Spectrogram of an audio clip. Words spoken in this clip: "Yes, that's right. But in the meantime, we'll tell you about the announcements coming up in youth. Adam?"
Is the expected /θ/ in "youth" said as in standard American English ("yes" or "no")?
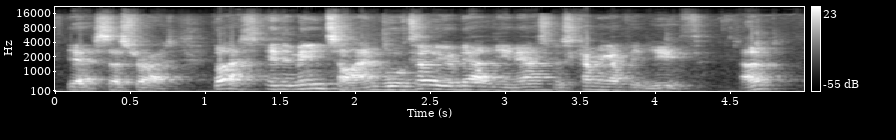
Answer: yes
